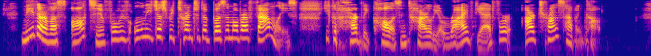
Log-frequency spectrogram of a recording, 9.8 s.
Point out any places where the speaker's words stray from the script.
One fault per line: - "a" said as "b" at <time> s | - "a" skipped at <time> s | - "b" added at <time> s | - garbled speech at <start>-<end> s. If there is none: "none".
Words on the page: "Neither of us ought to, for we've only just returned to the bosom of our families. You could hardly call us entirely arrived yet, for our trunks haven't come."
none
